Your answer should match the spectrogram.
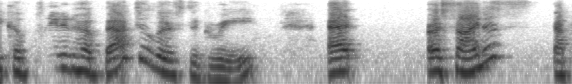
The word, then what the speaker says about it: Ursinus: mhm, She completed her bachelor's degree at Ursinus, I'm pronouncing mhm. it correctly, You did, Ursinus yeah.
